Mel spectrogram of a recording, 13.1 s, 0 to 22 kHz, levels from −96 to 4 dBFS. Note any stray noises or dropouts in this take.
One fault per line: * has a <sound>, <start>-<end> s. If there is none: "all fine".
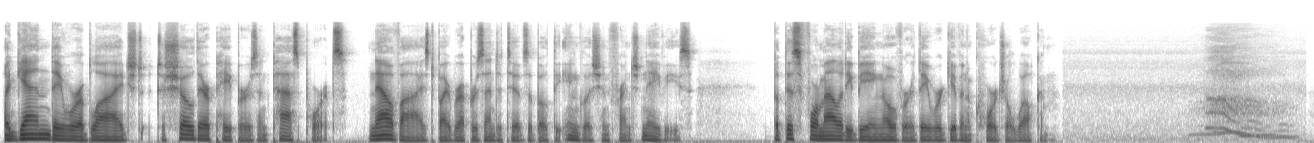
* has a breath, 11.9-13.0 s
